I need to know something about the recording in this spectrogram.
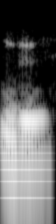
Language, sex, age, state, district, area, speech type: Maithili, male, 30-45, Bihar, Sitamarhi, rural, conversation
